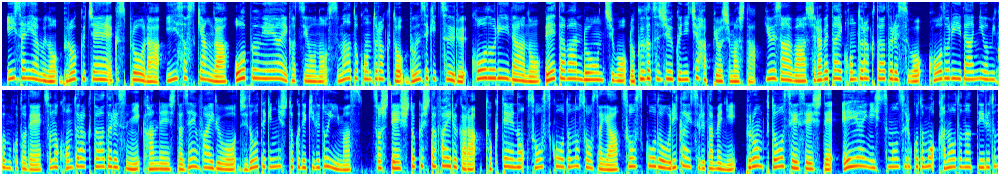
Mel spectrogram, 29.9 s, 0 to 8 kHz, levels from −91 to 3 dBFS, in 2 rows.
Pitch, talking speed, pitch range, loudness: 250 Hz, 445 characters per minute, 200-280 Hz, -21 LUFS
